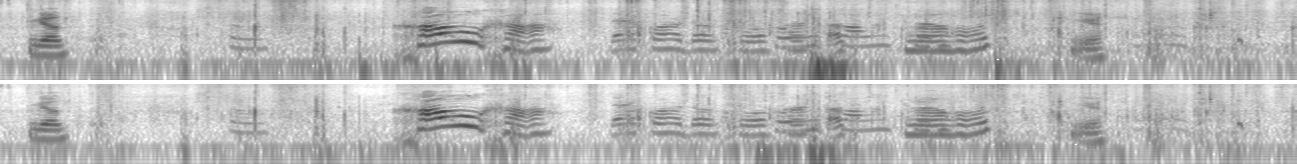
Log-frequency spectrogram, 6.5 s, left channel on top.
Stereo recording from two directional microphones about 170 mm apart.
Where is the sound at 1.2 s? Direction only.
10° left (ahead or behind).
